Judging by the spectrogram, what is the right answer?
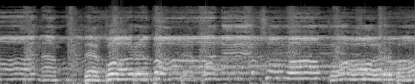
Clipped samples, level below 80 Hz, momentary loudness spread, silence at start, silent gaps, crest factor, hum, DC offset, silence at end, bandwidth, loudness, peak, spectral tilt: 0.3%; -36 dBFS; 5 LU; 0 s; none; 12 dB; none; under 0.1%; 0 s; 17 kHz; -11 LUFS; 0 dBFS; -2.5 dB/octave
